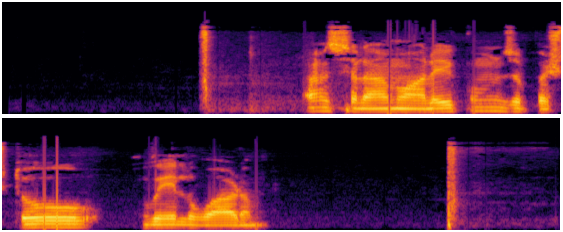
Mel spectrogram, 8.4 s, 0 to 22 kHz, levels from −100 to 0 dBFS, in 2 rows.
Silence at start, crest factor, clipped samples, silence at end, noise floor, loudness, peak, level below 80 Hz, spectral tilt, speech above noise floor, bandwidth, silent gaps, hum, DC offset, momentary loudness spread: 1.5 s; 16 dB; under 0.1%; 0.8 s; -80 dBFS; -14 LUFS; 0 dBFS; -48 dBFS; -4 dB/octave; 68 dB; 10.5 kHz; none; none; under 0.1%; 12 LU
